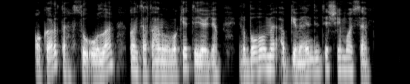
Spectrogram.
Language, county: Lithuanian, Klaipėda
